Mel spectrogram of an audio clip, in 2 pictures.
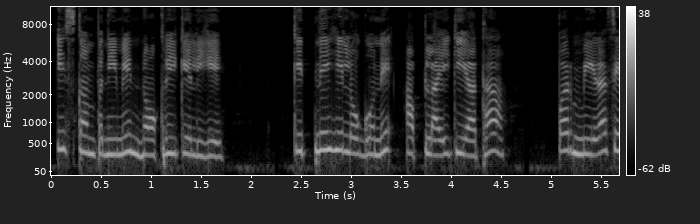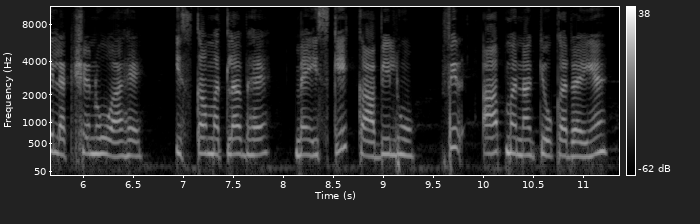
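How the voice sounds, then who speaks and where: A woman's voice: high-pitched, fairly even intonation, a little slow, a bit bright, no room sound. A woman doing an earnest young graduate. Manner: earnest, pleading, eager. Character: determined, hopeful young woman, recent graduate. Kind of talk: animated family drama dubbing.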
